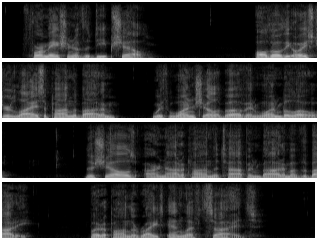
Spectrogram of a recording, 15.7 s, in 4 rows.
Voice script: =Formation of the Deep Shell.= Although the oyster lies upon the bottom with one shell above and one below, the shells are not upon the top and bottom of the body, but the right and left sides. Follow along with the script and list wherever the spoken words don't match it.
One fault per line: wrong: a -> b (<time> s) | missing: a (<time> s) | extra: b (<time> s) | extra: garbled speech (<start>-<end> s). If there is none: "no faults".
extra: upon (13.1 s)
